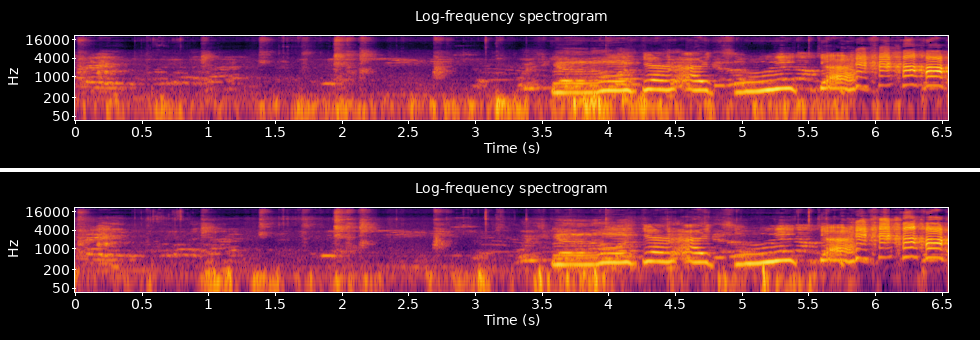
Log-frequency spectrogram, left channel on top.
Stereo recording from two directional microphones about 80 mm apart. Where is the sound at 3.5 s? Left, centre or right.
Centre.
